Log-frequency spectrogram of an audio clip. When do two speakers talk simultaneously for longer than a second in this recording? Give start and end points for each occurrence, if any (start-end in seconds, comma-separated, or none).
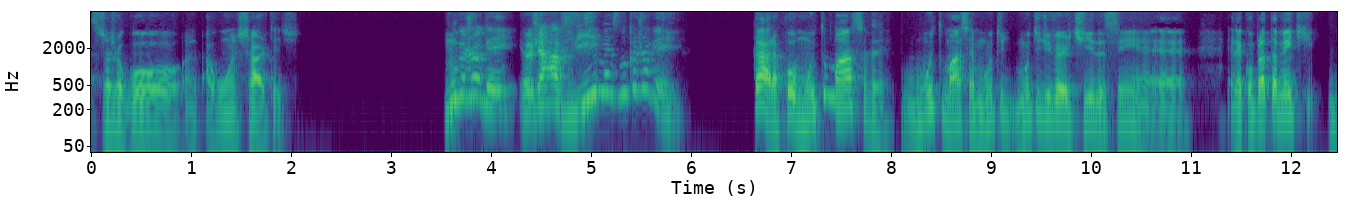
none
